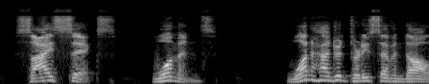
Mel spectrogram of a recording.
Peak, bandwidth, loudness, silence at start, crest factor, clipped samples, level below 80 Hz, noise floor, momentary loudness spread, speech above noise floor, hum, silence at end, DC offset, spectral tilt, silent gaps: -2 dBFS; 14.5 kHz; -21 LUFS; 0.2 s; 20 dB; under 0.1%; -64 dBFS; -71 dBFS; 17 LU; 49 dB; none; 0 s; under 0.1%; -3 dB/octave; none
